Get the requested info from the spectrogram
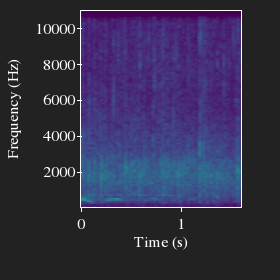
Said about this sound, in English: Somebody say amen and give God a hand clap and a shout of praise.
